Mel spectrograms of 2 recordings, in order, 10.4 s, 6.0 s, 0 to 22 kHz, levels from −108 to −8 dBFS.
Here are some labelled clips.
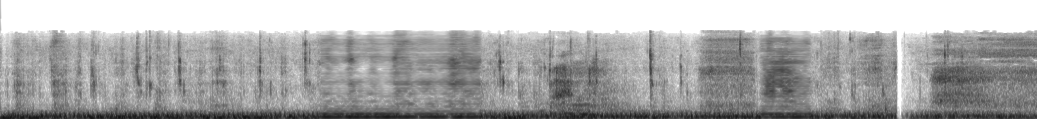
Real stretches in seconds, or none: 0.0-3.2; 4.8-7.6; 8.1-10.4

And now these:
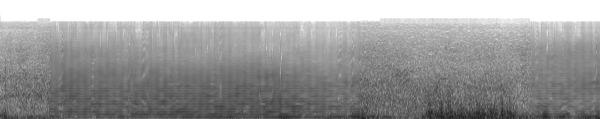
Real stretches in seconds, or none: 0.0-0.5; 3.6-5.3

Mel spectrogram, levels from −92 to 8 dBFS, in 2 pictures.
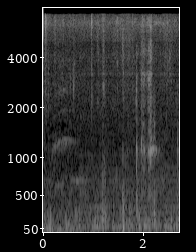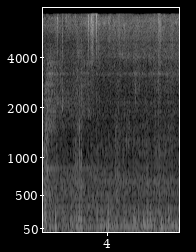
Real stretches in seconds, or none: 0.0-0.7

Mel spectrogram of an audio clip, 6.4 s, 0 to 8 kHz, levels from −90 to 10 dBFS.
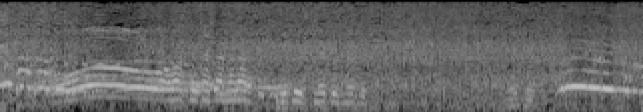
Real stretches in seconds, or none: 0.0-4.0; 4.7-5.5

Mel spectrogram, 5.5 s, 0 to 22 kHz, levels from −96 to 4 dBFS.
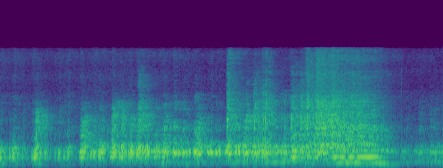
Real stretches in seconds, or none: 2.2-2.9; 3.3-3.8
